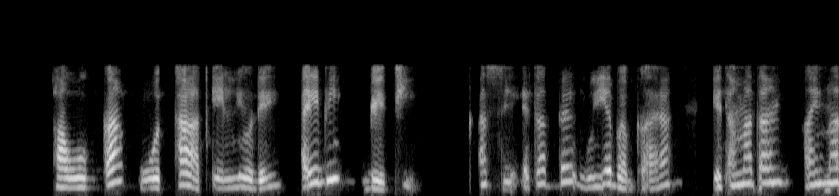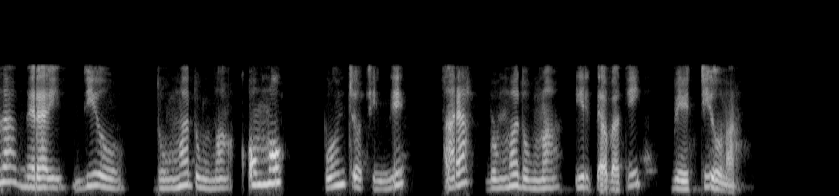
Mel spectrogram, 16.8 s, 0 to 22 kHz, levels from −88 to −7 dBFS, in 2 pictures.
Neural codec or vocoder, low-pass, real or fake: codec, 24 kHz, 1.5 kbps, HILCodec; 5.4 kHz; fake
